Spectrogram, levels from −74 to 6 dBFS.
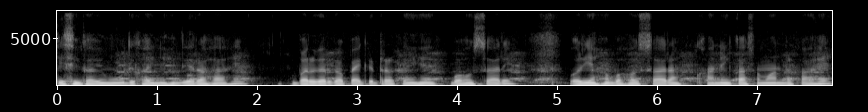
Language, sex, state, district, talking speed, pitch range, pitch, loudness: Hindi, male, Delhi, New Delhi, 200 wpm, 140-150 Hz, 140 Hz, -16 LUFS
